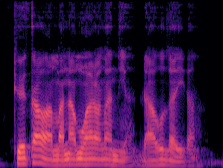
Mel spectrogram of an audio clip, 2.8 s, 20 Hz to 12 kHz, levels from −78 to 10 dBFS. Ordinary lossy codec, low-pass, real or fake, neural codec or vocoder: none; none; fake; codec, 24 kHz, 1 kbps, SNAC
